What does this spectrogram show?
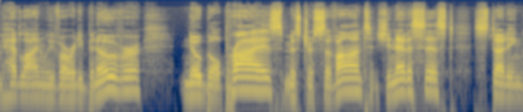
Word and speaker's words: Nobel: Neanderthal bones and Matt why you keep saying Noble because I choose to mispronounce it I I'm intelligent enough to know it's the Nobel Prize in Philly it's worth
